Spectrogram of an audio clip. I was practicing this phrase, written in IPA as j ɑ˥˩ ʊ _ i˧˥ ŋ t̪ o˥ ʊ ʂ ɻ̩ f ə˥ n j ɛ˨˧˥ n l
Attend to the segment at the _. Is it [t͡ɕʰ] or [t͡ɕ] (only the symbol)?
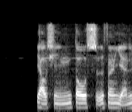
t͡ɕʰ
